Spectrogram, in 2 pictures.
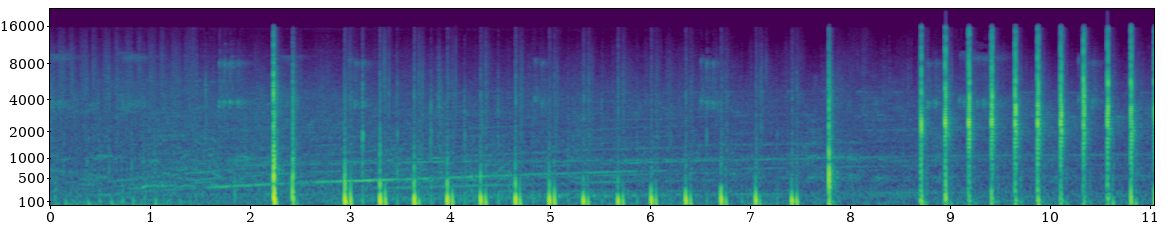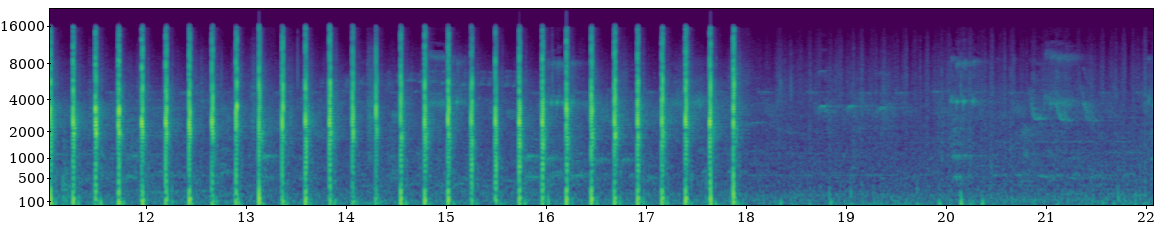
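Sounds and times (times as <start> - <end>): hands slapping scalp: 2.2 - 7.9, 8.6 - 18.0.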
